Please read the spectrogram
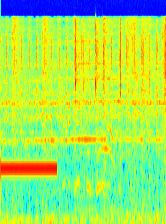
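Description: A television censor bleep: one steady beep tone masking a swear word, cutting off abruptly under a second in, followed by raised voices.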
